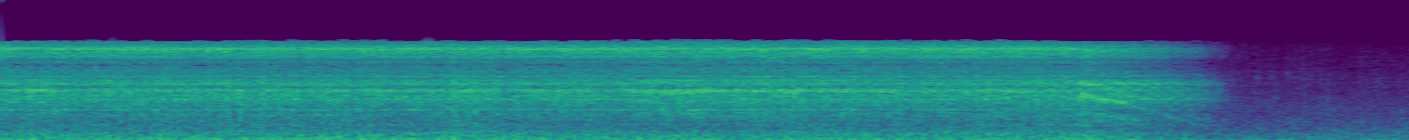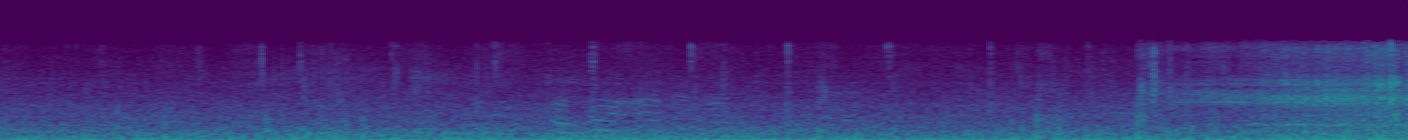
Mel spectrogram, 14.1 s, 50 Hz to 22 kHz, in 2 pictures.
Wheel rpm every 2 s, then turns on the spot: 230, 230, 170, 0, 0, 0, 0.
none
